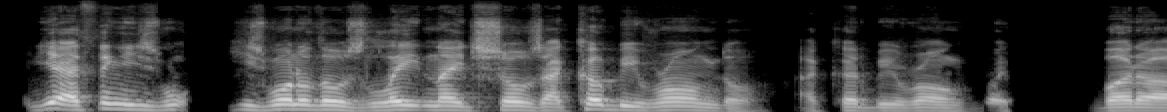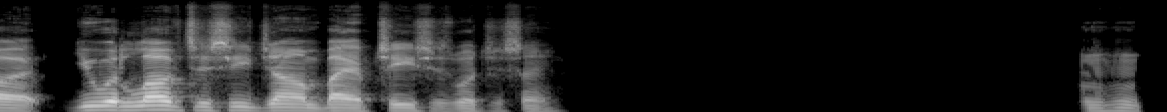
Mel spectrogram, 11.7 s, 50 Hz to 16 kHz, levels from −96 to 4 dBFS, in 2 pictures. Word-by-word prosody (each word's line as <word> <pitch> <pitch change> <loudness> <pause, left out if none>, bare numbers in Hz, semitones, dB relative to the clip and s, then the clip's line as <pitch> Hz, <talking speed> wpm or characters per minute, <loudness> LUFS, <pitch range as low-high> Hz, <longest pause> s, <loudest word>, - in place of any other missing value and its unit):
Yeah, - - +5
I - - +5
think 165 +4 0
he's 140 -4 -2
o 150 - -4 0.2
he's 135 0 -8
one 155 +1 +5
of 150 - +3
those 130 -7 +3
late-night 130 -1 +2
shows, 130 -3 +1
I 115 - +2
could 155 +4 +2
be 135 - 0
wrong, 120 -2 -1
though, 90 -1 -10 0.2
I 95 - -13
could 110 +4 -6
be 105 - -6
wrong, 100 -3 -5
but - - -10 0.4
but, 110 0 +1
uh, 105 -3 +1 0.2
you 130 +1 -4
would 135 -1 +4
love 140 +1 +4
to 120 0 -7
see 115 0 -2
John 105 -1 -2
Batiste 100 -1 -2
is 90 - -17
what 90 -2 -10
you're - - -22
saying. 85 0 -13 2.6
Mhm. 100 0 -14
115 Hz, 180 wpm, -22 LUFS, 100-135 Hz, 2.6 s, Yeah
